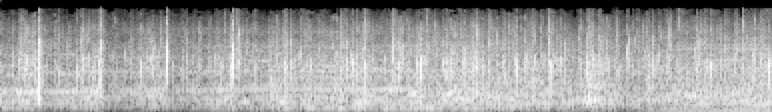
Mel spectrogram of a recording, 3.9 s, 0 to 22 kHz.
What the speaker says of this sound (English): Please give one more round of applause for these 13 members of the B.B.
